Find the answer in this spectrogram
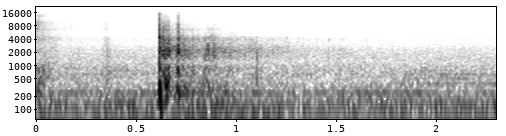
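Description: A fastpitch softball riseball smacking into the catcher's leather mitt: one sharp crack about half a second in, ringing off briefly.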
